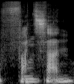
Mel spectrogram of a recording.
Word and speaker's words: Foshan: Donc l'histoire, ça se concentre sur Ip Man, n'est-ce pas, à Foshan, sur plusieurs années. À Foshan ou Fatsan. Fatsan. Si on le prononce à la cantonaise. Fatsan, pardon.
